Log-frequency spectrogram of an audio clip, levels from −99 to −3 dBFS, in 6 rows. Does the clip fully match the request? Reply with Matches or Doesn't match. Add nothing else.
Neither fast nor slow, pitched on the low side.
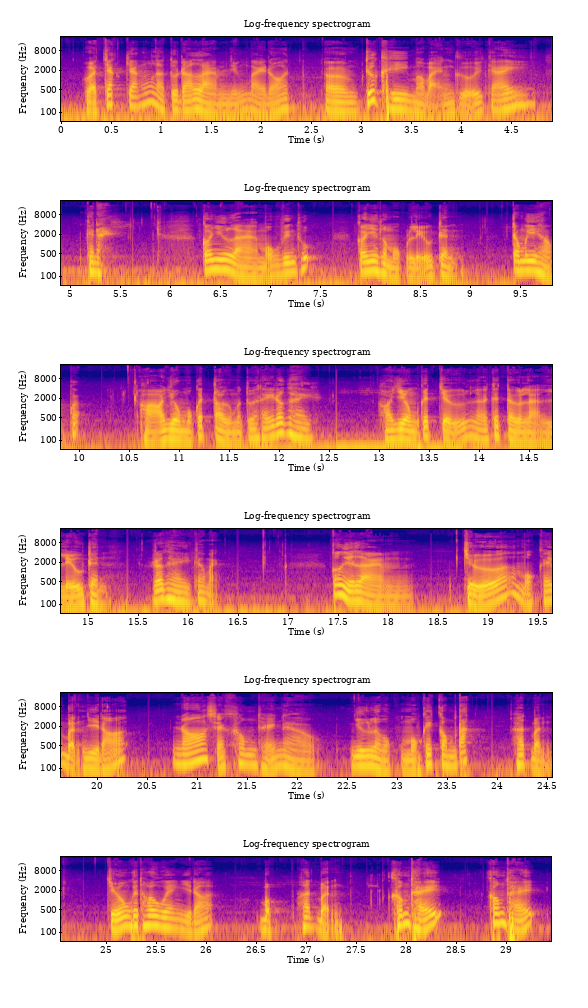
Matches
